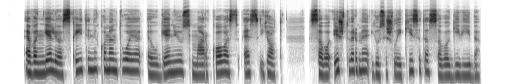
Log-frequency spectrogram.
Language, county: Lithuanian, Vilnius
